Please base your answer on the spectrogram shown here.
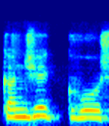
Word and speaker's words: Kanjik Ghosh: Is that Kanjik Ghosh, I think, has raised their hand, if I'm pronouncing the name correct. Yeah, it's correct.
